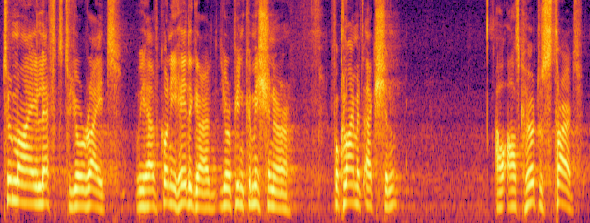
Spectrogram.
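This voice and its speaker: A man's voice: high voice, steady tone, unhurried, fairly bright tone. Middle-aged man moderating in a hall. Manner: formal, with self-corrections and light asides. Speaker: panel moderator. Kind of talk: conference panel moderation. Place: large conference auditorium.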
